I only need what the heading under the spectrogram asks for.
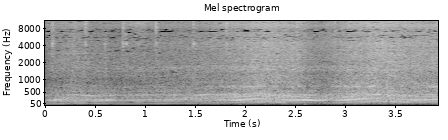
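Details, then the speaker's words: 2001 Espass, started in drizzle: starts immediately, revs rise and fall smoothly with no knocks or misfires; engine sounds smooth and healthy. "H starterannya langsung jadi enggak kekekek langsung suaranya halus"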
